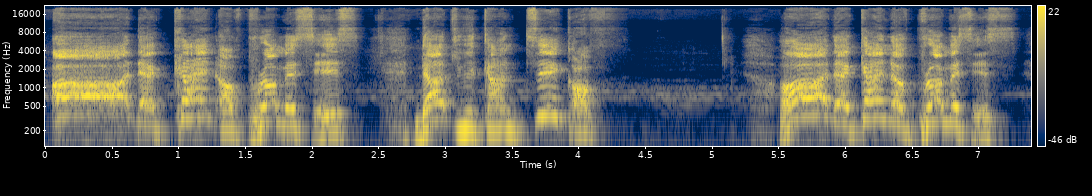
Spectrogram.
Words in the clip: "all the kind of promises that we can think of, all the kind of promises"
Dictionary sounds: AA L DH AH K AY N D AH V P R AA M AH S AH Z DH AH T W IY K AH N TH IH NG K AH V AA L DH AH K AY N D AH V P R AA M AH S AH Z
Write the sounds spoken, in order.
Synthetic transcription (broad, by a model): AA L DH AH K AY N D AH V P R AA M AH S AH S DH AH T W IY K AH N T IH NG K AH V AA L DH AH K AY N D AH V P R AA M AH S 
